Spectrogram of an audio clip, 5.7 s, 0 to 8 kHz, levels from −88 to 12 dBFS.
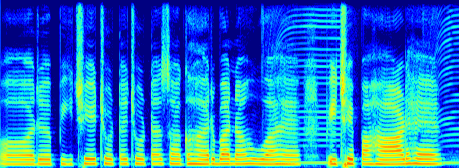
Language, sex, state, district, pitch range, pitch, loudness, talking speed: Hindi, female, Himachal Pradesh, Shimla, 215-225 Hz, 220 Hz, -16 LUFS, 125 wpm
